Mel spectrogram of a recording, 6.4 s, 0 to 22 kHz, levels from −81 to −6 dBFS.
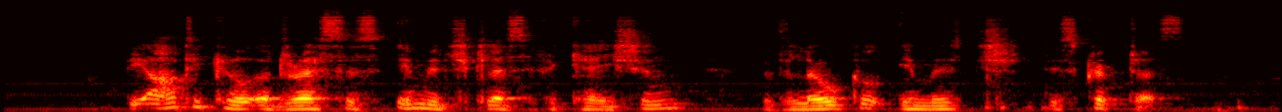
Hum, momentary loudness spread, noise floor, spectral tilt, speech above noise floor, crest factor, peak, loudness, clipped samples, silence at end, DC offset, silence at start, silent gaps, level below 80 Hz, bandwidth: none; 15 LU; -66 dBFS; -5.5 dB/octave; 29 dB; 22 dB; -16 dBFS; -37 LUFS; under 0.1%; 0.15 s; under 0.1%; 0.65 s; none; -66 dBFS; 15.5 kHz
